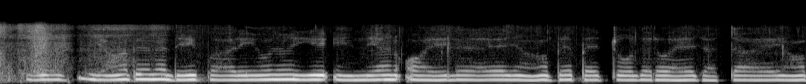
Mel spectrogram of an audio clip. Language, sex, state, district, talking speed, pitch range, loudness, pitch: Hindi, female, Uttarakhand, Tehri Garhwal, 150 wpm, 205-215 Hz, -14 LUFS, 210 Hz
